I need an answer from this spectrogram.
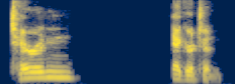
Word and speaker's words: Taron Egerton: picked Taron Egerton. Is that how we pronounce his name?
